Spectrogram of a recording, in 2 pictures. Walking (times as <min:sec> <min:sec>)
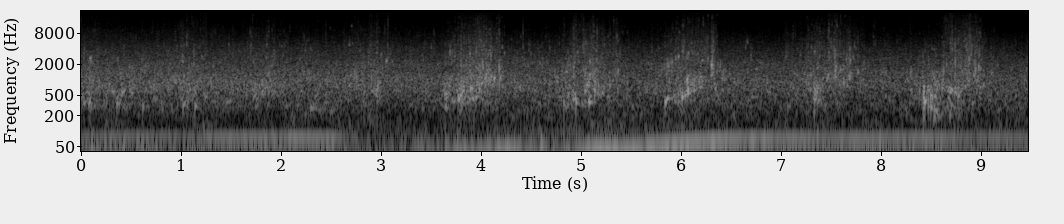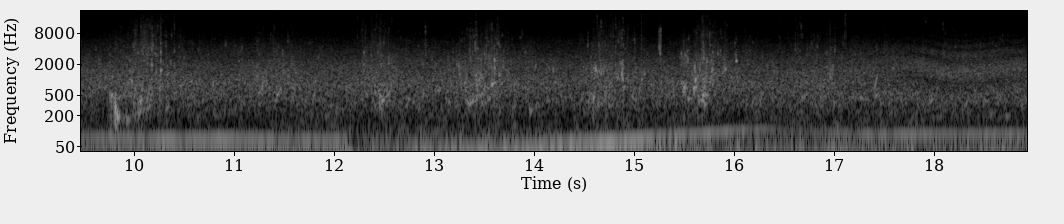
0:09.7 0:17.5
